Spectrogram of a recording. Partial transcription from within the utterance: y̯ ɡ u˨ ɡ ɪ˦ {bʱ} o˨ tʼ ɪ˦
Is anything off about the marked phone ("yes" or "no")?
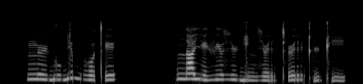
no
